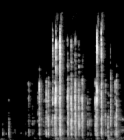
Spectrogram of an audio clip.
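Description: Rapid typing on a computer keyboard while coding a Unity and Node.js game server: quiet, close clicking keys in irregular bursts, with a brief pause before a denser run of keystrokes.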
